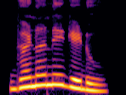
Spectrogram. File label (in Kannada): "ಗಣನೆಗೆಡು", Kannada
